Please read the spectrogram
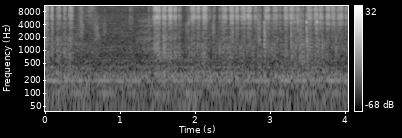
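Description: Quiet scratching of a pencil on sketchbook paper as a signature is written: a quick run of short strokes, starting about a second and a half in.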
